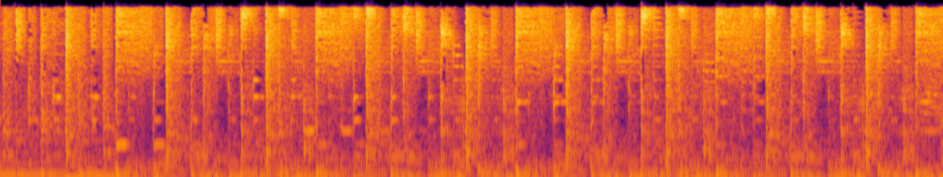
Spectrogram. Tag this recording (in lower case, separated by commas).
music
